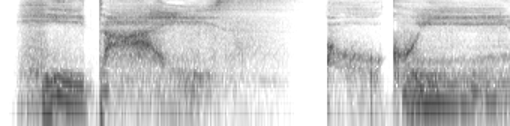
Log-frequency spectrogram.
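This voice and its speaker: A woman's put-on character voice, whispering and growling. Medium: audio drama. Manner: whispering, fawning.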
